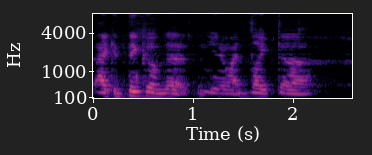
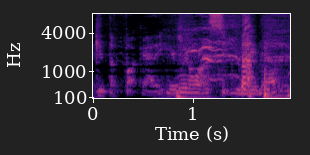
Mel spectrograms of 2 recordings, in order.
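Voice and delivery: blunt, dismissive, curt delivery; 3 semitones higher than usual. Speaker jokes about how his supervisor will react when he visits work; imitating the supervisor. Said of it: "supervised man will just be like".

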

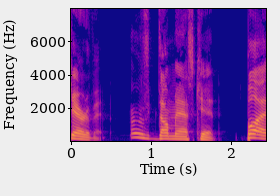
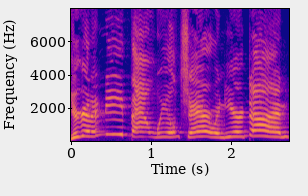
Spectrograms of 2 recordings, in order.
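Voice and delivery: mock, shrill, very high-pitched holler; 10 semitones higher than usual. Retelling what a neighbor shouted at the kids: imitating a neighbor yelling. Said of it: "a neighbor yelled at us".

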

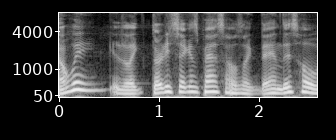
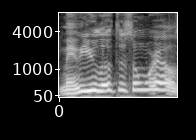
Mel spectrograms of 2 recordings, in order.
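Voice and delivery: mock dripping sarcasm, pitched-up delivery; 5 semitones higher than usual. Retelling what a police officer said: imitating a sarcastic remark. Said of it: "he said it, like, very sarcastically".

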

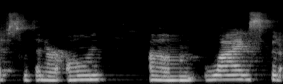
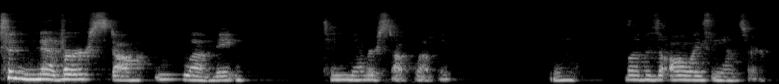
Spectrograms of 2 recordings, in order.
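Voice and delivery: voice choking with emotion, choked up. Answering what advice to give their younger self, choked up. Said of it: "I'm getting choked up".

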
